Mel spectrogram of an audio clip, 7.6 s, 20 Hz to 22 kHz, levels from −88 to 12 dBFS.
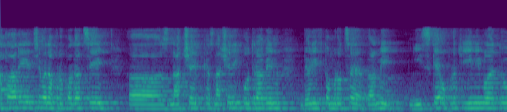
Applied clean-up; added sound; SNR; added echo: none; none; none; reverberation time 0.7 s.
